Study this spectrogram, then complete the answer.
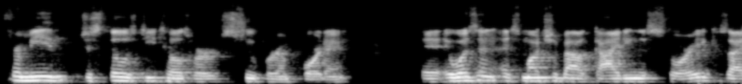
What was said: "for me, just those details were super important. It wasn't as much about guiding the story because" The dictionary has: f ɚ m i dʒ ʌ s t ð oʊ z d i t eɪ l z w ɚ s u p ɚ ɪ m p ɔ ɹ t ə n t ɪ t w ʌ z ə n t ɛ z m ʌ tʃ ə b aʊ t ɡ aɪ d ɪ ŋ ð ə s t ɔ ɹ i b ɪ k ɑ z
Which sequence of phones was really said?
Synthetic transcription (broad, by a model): f ɚ m i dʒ ʌ s t ð oʊ z d i t eɪ l z w ɚ s u p ɚ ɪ m p ɔ ɹ t n t ɪ t w ʌ z ə n t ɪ z m ʌ tʃ ə b aʊ t ɡ aɪ d ɪ ŋ ð ə s t ɔ ɹ i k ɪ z ɑ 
